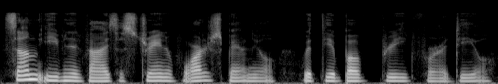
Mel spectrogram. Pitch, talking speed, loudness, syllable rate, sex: 165 Hz, 170 wpm, -19 LUFS, 4.9 syllables/s, female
